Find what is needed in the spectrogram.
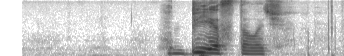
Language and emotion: Russian, angry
